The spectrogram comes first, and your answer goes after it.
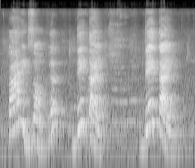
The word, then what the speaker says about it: détail: Now, the point number 22 says that if A-I-L come together, the sounding will be I. If A-I-L comes together, the sounding will be I. For example, détail, détail, travail, travail.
